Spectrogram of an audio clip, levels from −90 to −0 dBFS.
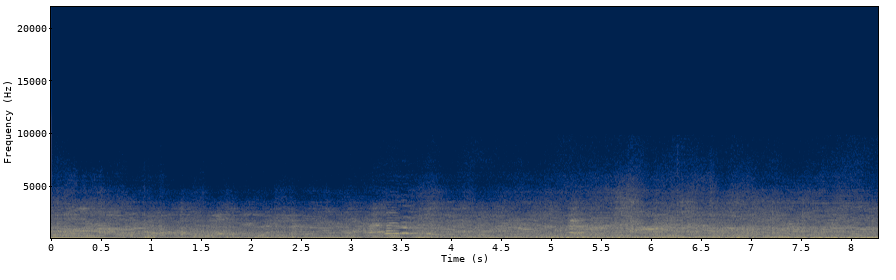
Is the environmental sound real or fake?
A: fake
